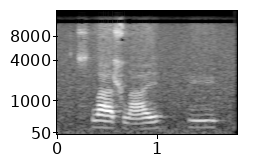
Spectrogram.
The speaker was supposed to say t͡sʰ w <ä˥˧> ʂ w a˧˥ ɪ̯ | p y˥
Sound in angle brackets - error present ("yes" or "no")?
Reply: yes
